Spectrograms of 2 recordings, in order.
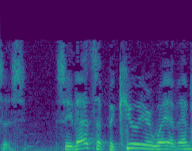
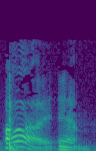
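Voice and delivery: "I" stretched out with a big swoop, then "am"; emphatic inflection. Shown as a demonstration. Teacher showing how speaking can emphasize a word, emphatic "I". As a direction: punch and draw out the word "I". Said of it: "You can use inflection".

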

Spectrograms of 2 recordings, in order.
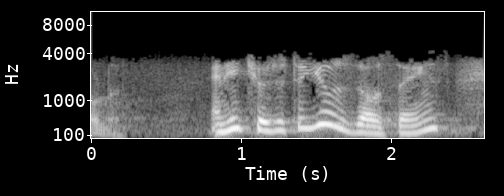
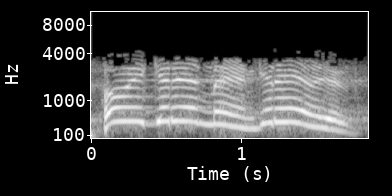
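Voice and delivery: urgent yell; 11 semitones higher, 4 dB louder, slower than usual. Acted. Rescuer urging from helicopter.

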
